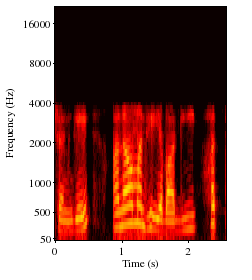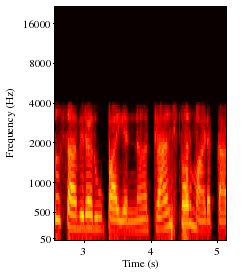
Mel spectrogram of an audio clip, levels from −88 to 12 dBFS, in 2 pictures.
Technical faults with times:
0.00-5.13 GSM full-rate codec
4.24-4.58 GSM bit errors

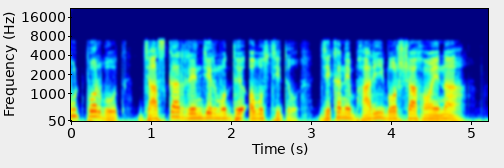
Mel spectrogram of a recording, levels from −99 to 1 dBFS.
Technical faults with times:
0.00-5.21 Dolby Digital compression

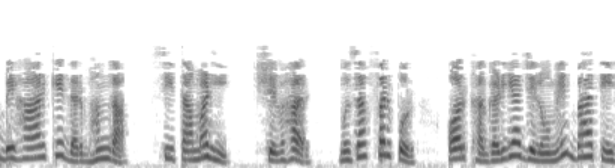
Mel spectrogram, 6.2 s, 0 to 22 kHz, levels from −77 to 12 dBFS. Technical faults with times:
0.00-6.16 AAC compression

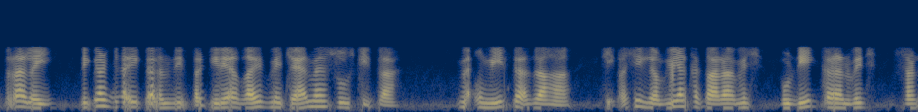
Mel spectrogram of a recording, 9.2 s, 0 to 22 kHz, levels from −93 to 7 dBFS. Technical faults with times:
0.00-9.19 Codec 2 vocoder
1.05-1.26 bit errors on digital voice radio

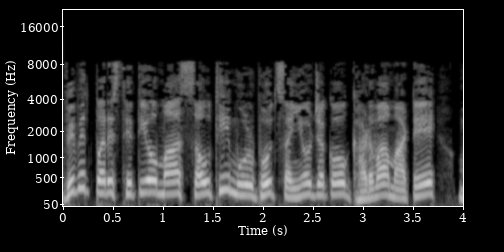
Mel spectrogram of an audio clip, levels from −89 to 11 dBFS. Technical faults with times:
0.00-4.01 MP3 compression
3.49 pre-echo

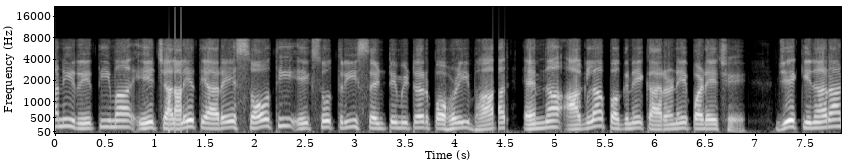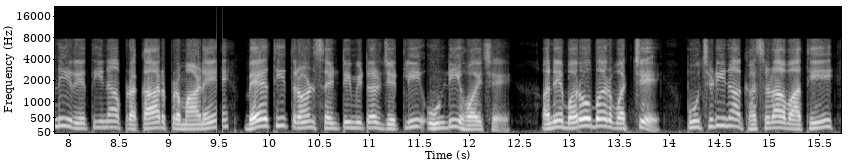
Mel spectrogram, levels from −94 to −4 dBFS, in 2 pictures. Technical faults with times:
0.00-15.73 4-bit ADPCM compression
1.14-1.26 chunks out of order
4.38-4.50 chunks out of order
9.48-9.60 chunks out of order

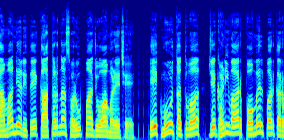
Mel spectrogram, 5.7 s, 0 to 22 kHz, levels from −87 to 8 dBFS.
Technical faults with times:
0.00-5.68 Wi-Fi interference

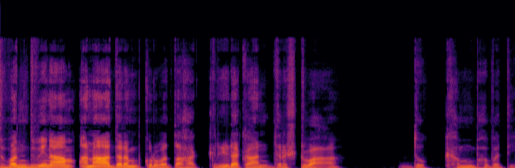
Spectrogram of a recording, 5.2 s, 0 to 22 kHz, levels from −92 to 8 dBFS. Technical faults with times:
none

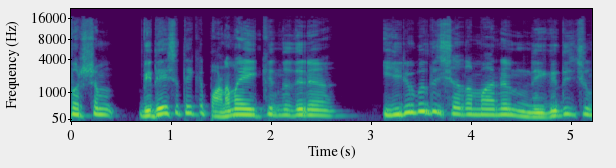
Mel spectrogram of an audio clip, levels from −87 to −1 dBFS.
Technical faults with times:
1.25-1.30 short concealed packet loss
1.67-5.21 time-stretched section

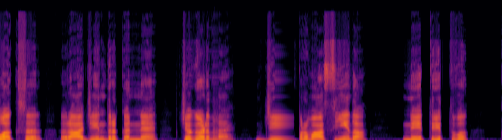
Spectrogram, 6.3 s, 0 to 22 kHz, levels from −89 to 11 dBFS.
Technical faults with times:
0.79-0.83 short concealed packet loss
2.67-2.75 burst of packet loss
3.45-3.69 long network dropout

